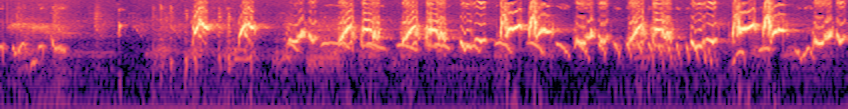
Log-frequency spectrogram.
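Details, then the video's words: White-rumped shama male rehearsing song as a female stimulates him; after soft twitters, loud repeated bursts of sharp high notes alternate with quick descending trills in a fast, rhythmic stream. "Chim chích chòe lửa rừng mái kích trống luyện giọng"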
